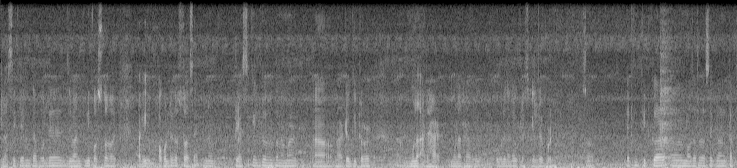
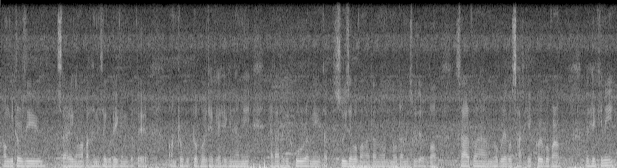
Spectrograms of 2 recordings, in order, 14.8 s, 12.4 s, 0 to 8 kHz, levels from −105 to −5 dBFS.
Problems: background sounds at intervals, background conversations at intervals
